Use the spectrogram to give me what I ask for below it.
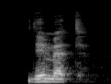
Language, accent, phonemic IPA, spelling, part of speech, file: French, Canada, /de.mɛt/, démettent, verb, LL-Q150 (fra)-démettent.wav
- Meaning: third-person plural present indicative/subjunctive of démettre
